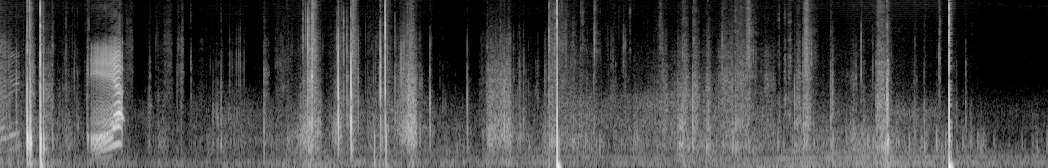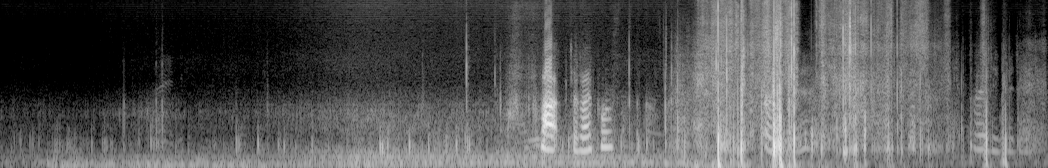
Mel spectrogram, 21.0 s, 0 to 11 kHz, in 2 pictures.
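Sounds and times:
phone handling rustling and crunching: 0:01.4 - 0:09.8, 0:16.6 - 0:20.9
low even rumble: 0:05.3 - 0:20.9.

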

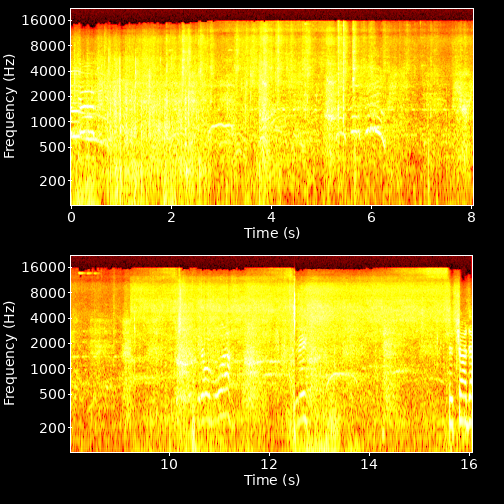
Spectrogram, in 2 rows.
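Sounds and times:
spectators shouting and cheering: 0:00.0 - 0:06.7, 0:09.2 - 0:15.6
bike rattling on dirt trail: 0:00.0 - 0:16.0
bike tyre noise: 0:00.0 - 0:16.0
wind rushing: 0:09.2 - 0:15.8.

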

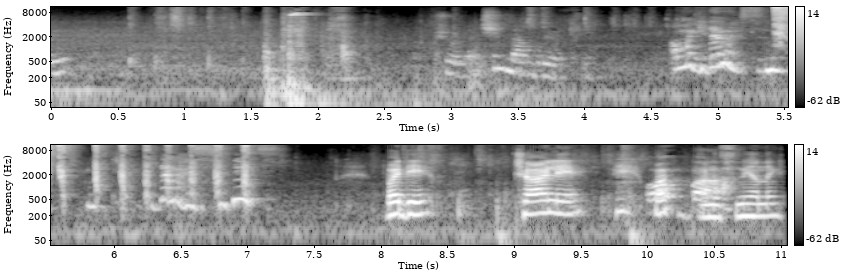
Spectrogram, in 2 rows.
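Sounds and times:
puppies scuffling on floor: 0:00.5 - 0:05.4, 0:07.9 - 0:10.8
puppy high squeak: 0:05.4 - 0:07.2.

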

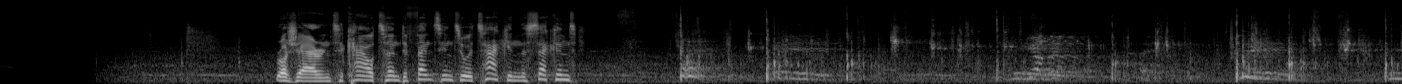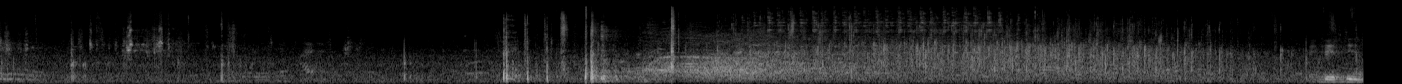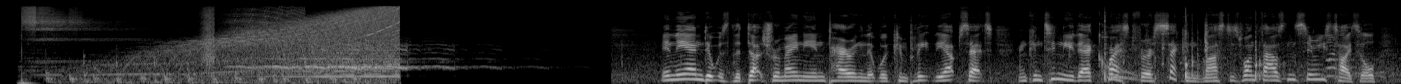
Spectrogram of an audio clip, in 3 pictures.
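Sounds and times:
racquets striking tennis ball: 0:06.7 - 0:16.5, 0:19.0 - 0:20.8, 0:39.0 - 0:41.2
crowd applauding: 0:20.4 - 0:27.6.

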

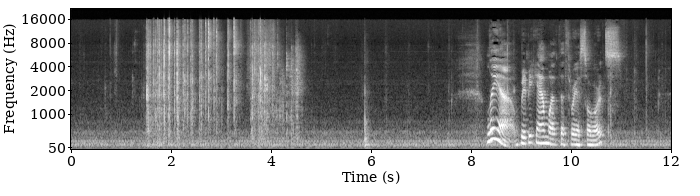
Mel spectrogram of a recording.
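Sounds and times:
cards being shuffled: 0:00.6 - 0:04.7.

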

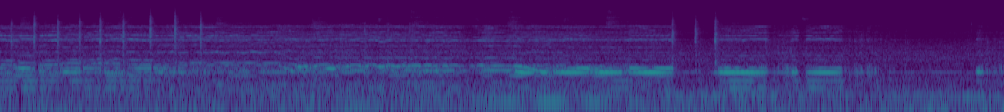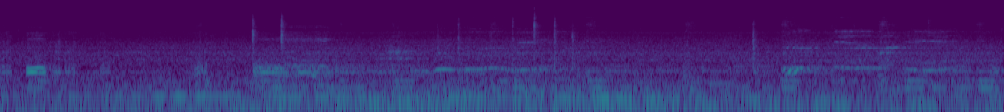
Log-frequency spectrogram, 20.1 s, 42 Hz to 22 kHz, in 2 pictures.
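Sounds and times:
music through car speakers: 0:00.0 - 0:09.0, 0:12.6 - 0:20.0.

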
